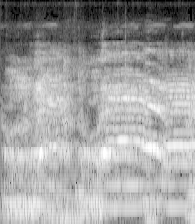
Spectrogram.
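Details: Pigs at Nikunja Piggery, a harmonic squeal held through two seconds, with pitch wavering and a few low grunting pulses underneath.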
